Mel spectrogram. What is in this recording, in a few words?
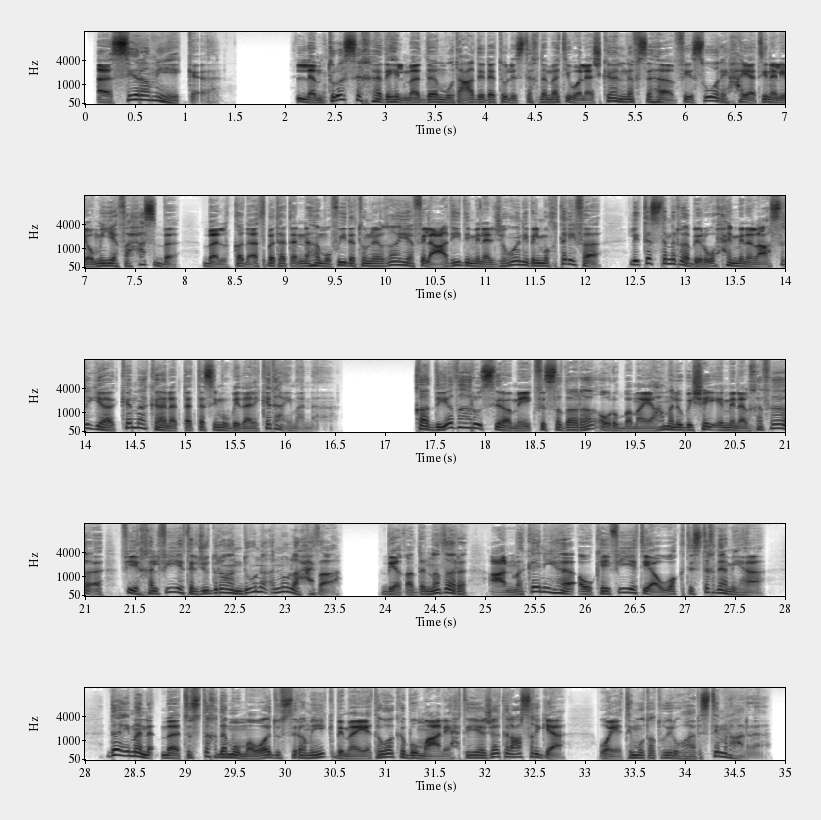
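Arabic voiceover; sprecher; arabisch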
